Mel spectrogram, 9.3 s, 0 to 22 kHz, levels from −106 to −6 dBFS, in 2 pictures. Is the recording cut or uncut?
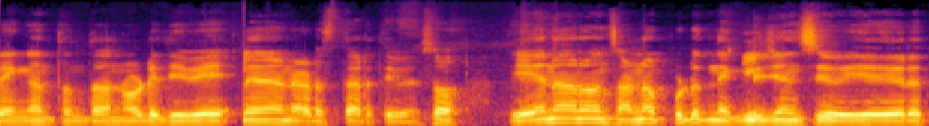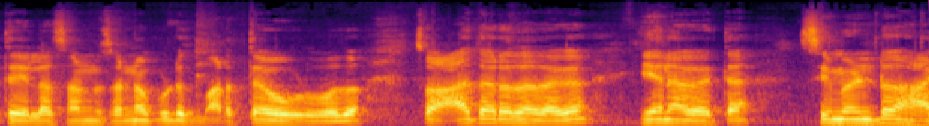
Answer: cut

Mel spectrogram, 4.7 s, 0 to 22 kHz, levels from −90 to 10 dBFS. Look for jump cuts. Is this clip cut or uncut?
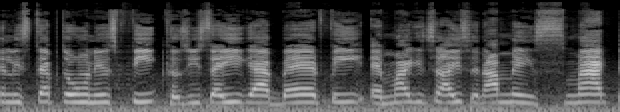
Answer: uncut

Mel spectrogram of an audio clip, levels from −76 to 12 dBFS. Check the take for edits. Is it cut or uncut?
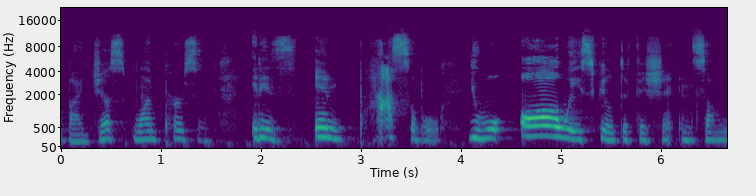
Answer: uncut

